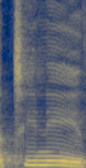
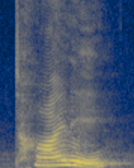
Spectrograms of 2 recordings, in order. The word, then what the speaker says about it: tiny: Câu A chúng ta sẽ không đọc là teeny. Rất nhiều bạn chúng ta sẽ đọc là teeny. Chúng ta sẽ đọc là tiny. Tiny.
